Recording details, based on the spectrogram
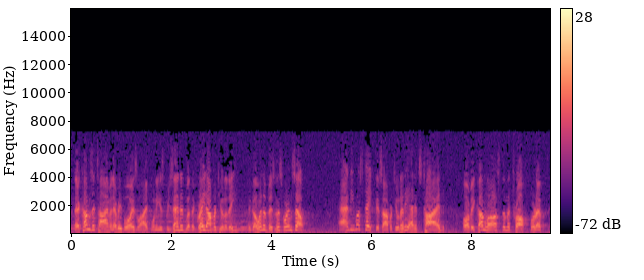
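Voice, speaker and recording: A man's voice: sits high, big pitch swings, fast, sharp tone, soft background music. A man narrating an old radio show in a wry, mock-grandiose, formal announcer style. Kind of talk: scripted 1950s radio narration. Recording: dull old radio recording.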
